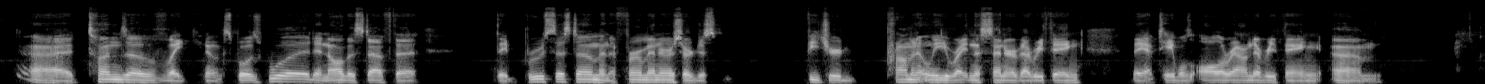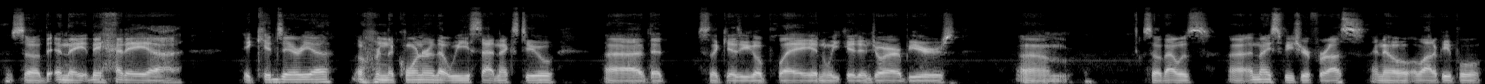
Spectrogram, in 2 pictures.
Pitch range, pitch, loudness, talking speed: 90-105 Hz, 95 Hz, -18 LUFS, 175 wpm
